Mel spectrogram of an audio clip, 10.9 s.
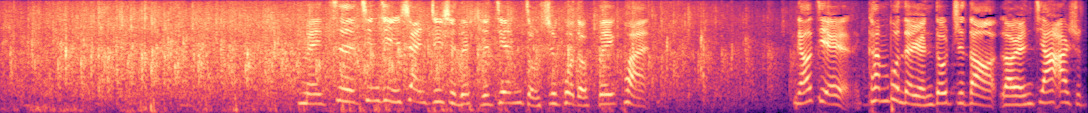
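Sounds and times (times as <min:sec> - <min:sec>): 
audience applause: 0:00.0 - 0:08.2
speech: 0:03.0 - 0:06.6, 0:08.0 - 0:10.8.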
